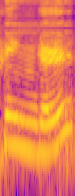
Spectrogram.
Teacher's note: We go back to our example in which we have place assimilation, change in the place of articulation. The alveolar n becomes a velar ing when followed by a velar consonant. N in finger, it becomes alveolar becoming velar because it is followed by the ka or the ga velar.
